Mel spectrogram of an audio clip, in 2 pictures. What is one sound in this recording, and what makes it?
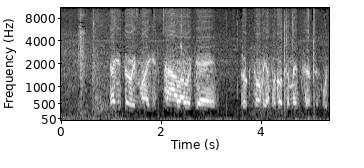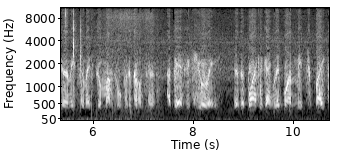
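A man talks with animation over a phone.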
